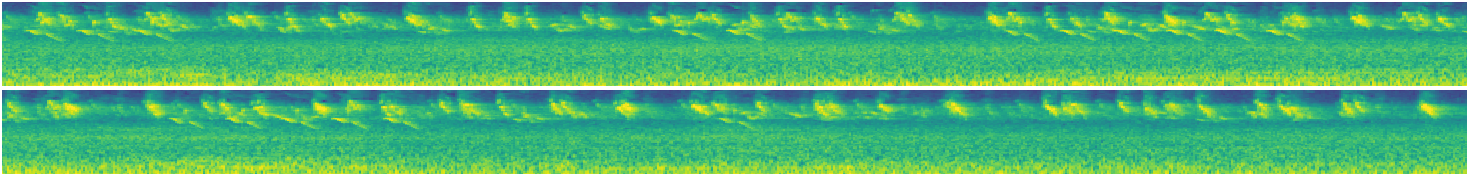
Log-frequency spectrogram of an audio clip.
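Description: Small birds chirping without pause, a stream of short, quick falling chirps several times a second, over a low steady hum.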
